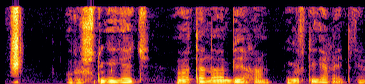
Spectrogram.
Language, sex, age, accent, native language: Uzbek, male, 25-34, Toshkent shahri, Uzbek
